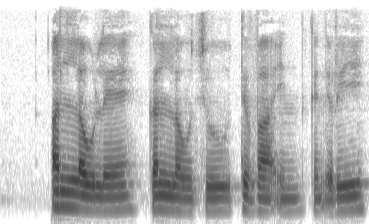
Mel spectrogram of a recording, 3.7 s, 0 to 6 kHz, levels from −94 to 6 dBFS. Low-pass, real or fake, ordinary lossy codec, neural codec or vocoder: 5.4 kHz; real; AAC, 32 kbps; none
